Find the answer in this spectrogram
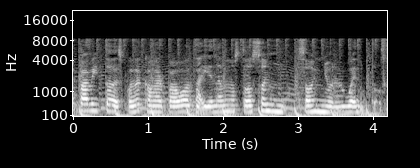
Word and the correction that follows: somnolientos: ¿Cómo se dice? Somnolientos, perdón. Estoy como el Chavo del Ocho, ¿no?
